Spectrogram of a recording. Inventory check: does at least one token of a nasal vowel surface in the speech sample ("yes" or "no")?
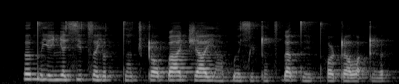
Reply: no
